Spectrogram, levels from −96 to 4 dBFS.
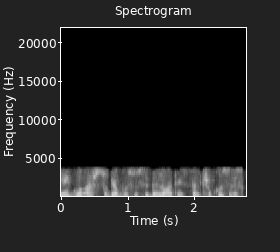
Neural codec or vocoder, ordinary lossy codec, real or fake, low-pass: none; MP3, 24 kbps; real; 3.6 kHz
